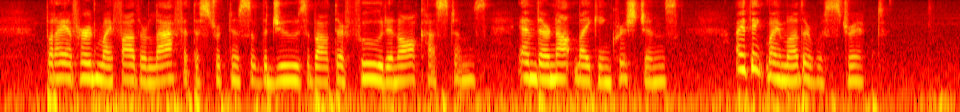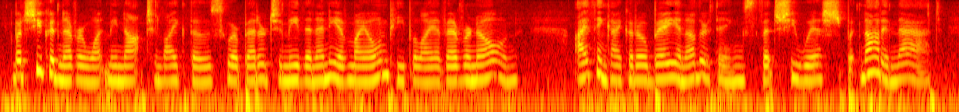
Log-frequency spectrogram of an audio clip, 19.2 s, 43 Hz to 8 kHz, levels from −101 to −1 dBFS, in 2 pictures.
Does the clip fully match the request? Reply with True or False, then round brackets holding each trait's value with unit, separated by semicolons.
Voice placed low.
False (190 Hz)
